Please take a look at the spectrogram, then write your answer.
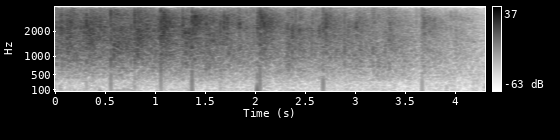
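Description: An audience applauds, a dense patter of many hands with a few sharper individual claps standing out, holding steady before slowly tapering off. No one speaks.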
